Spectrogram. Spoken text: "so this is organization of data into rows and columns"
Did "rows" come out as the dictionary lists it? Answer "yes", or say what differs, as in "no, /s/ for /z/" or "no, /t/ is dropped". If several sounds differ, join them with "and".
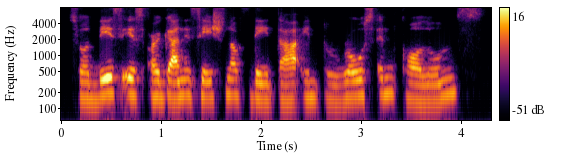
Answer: no, /s/ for /z/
